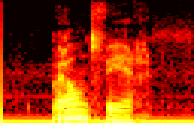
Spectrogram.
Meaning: firefighting, fire department, fire brigade
- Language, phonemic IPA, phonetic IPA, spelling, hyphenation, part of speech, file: Dutch, /ˈbrɑnt.ʋeːr/, [ˈbrɑnt.ʋɪːr], brandweer, brand‧weer, noun, Nl-brandweer.ogg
